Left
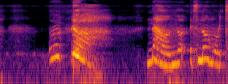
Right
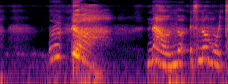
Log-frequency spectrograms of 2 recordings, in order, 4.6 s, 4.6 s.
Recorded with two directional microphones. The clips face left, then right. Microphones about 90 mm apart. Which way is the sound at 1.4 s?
45° left (ahead or behind).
